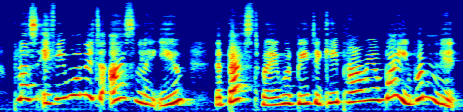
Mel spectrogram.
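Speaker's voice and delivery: put-on high girl voice, reasoning; Hermione voice. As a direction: lay out the logic.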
